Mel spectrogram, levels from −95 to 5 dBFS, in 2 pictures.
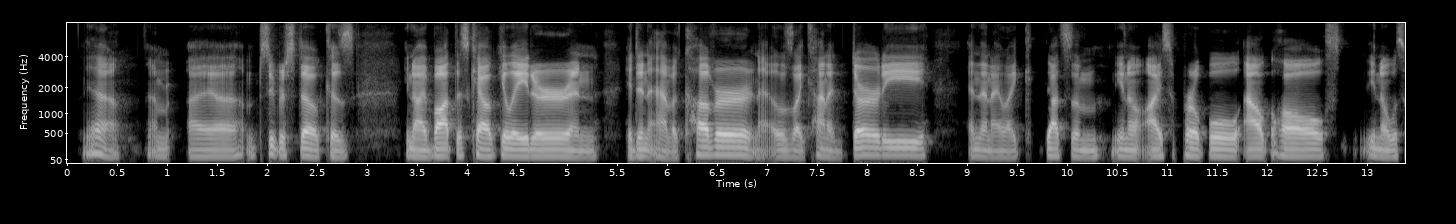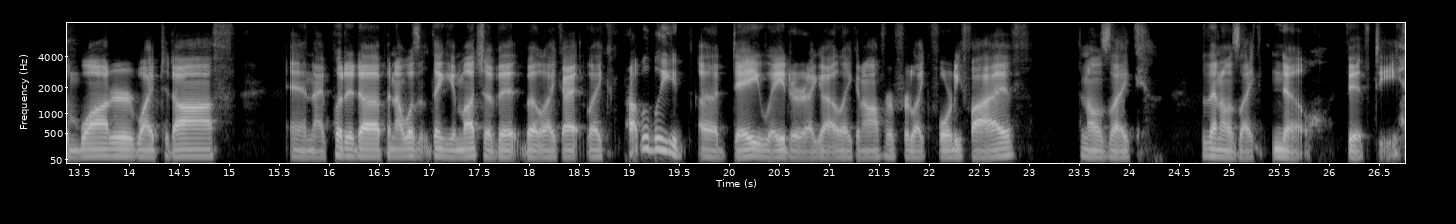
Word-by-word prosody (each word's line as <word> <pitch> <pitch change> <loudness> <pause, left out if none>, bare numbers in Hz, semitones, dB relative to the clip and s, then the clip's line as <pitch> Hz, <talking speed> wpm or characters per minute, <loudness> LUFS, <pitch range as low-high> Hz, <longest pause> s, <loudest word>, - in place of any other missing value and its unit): Yeah, - - -3 0.3
I'm - - -10 0.2
I, 100 0 -4
uh, 95 -1 -2
I'm - - -15
super - - -2
stoked - - +2
'cause 90 -1 -2 0.5
you - - -7
know 100 - +3
I 95 - +4
bought 105 +3 +6
this 105 +1 -3
calculator, 100 -1 +5
and 90 -2 0 0.3
it - - -6
didn't 100 -1 0
have - - 0
a - - -3
cover, 120 -1 +5
and 105 - -5
it - - -6
was, 95 0 -6
like, - - -2
kinda 90 -4 -3
dirty, 115 -1 +3 0.3
and 100 +1 -7
then 95 -1 -2
I, 90 - -3
like, 90 0 -9
got 105 -1 +1
some, 95 -1 -7
you 105 - -4
know, 95 -1 -1
isopropyl 100 0 0
alcohols, 100 0 +1 0.2
you 110 - -7
know, 95 -2 -2
with 95 +1 -5
some 90 -2 -8
water, 105 0 +2
wiped 95 -1 -3
it - - -3
off, 100 0 +2 0.5
and 90 -1 -6
I 85 0 -4
put 105 - 0
it 105 0 +2
up, 100 0 +4
and 105 - -2
I - - +2
wasn't 100 -1 -4
thinking 95 -3 0
much 100 +2 0
of - - -2
it, 95 0 +1
but, 95 -1 +1
like, 90 -1 -4
I 95 0 +4
like, 95 0 -5
probably 195 - -1
a 95 -2 -2
day 100 +3 +4
later, 90 -2 0
I 85 -1 -3
got, - - -1
like, 90 -1 -6
an 90 - -6
offer 90 +1 -5
for 95 - -7
like 90 -1 -5
45, 95 +4 0 0.6
and - - -5
I 90 - -2
was 90 -1 -6
like 85 -1 -3 0.7
then 105 -2 0
I - - 0
was, 90 -2 -5
like, - - -5
"No, 100 -1 -2 0.3
50." - - -2
100 Hz, 185 wpm, -25 LUFS, 95-105 Hz, 0.7 s, bought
